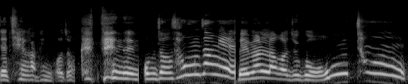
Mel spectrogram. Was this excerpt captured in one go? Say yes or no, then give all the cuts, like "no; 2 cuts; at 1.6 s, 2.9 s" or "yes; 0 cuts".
no; 2 cuts; at 1.2 s, 2.4 s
